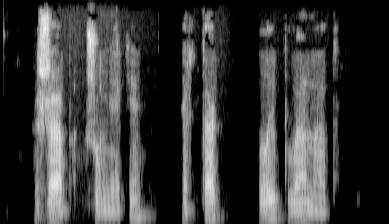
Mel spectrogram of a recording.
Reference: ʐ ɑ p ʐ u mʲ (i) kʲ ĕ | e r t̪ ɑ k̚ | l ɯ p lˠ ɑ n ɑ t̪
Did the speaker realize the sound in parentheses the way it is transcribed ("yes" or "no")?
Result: no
